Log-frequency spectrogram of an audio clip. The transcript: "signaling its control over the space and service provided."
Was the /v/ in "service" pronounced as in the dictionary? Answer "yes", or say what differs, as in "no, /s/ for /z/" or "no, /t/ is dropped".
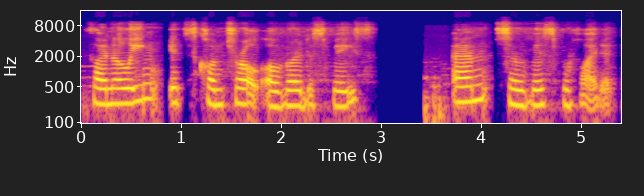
yes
